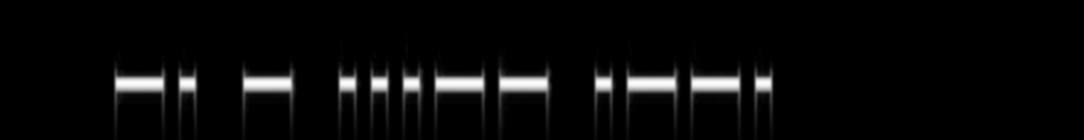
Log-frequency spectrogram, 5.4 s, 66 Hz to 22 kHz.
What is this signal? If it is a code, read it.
Morse code, heard as a keyed tone, about 15 wpm, 700 Hz. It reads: NT3P
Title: USA Call Signs - 4 Characters - Repeated 3x - 15wpm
